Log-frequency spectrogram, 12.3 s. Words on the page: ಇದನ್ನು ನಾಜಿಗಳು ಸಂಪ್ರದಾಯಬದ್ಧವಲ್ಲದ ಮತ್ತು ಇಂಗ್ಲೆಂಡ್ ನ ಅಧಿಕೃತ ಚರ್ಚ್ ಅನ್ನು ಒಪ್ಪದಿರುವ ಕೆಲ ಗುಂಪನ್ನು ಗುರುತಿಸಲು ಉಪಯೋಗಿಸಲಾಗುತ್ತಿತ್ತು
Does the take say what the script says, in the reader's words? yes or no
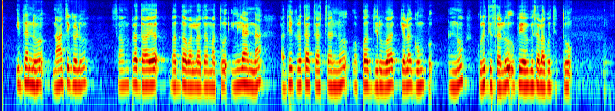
yes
